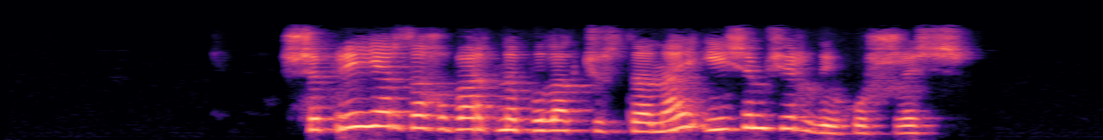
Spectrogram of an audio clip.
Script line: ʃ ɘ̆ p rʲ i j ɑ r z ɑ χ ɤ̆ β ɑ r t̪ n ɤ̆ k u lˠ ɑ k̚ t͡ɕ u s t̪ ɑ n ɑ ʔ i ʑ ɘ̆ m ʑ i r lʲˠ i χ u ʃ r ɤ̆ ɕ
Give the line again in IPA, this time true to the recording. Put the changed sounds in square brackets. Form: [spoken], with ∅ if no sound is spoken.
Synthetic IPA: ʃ ɘ̆ p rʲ i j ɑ r z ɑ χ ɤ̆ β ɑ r t̪ n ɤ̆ [p] u lˠ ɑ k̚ t͡ɕ u s t̪ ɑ n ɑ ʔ i ʑ ɘ̆ m ʑ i r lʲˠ i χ u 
